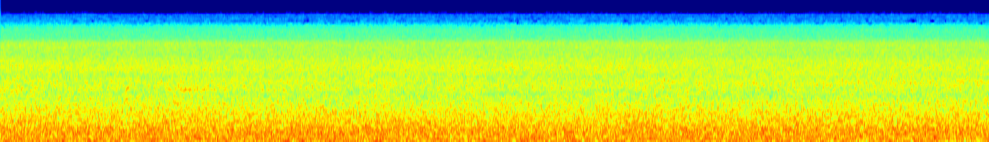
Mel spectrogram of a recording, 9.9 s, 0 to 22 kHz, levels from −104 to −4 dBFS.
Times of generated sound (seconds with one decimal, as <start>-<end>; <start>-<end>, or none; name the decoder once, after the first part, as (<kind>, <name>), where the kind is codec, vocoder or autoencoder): none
